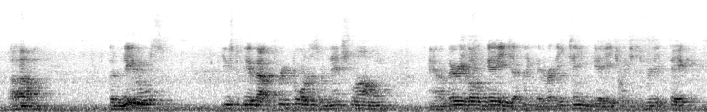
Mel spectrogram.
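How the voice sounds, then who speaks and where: With a Southern US accent, a man speaks at a medium pitch and a moderate pace, using fairly even intonation and long, frequent pauses, with audible room echo and noticeable background noise. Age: 70s. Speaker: public hearing witness. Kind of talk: testimony. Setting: public hearing with microphone. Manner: halting with frequent fillers.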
